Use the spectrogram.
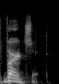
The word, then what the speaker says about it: Burchett: Is it It's Burchett.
